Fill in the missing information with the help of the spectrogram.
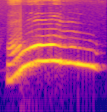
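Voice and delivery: long loud high howl; wind howl. Acted. Reading to a child, a loud wind howl.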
